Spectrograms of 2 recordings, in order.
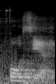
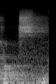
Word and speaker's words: FORCS: Yeah, 4CS, not Fox, like 4CS.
